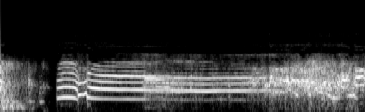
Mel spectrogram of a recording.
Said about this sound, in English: Don't cry, honey. I was stood up, too.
